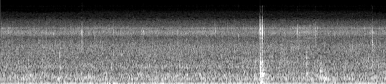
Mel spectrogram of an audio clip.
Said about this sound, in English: Little waterfall coming in.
